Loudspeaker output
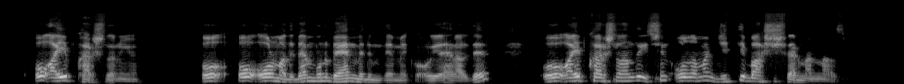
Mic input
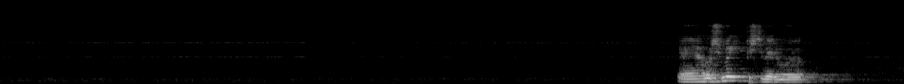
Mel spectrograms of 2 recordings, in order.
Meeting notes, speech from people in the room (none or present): present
